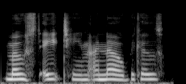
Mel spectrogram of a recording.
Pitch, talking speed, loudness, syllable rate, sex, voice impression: 225 Hz, 160 wpm, -17 LUFS, 5.2 syllables/s, female, feminine, slightly gender-neutral, slightly young, slightly adult-like, very thin, slightly tensed, slightly weak, slightly dark, slightly soft, clear, slightly halting, slightly raspy, cute, slightly intellectual, refreshing, very sincere, slightly calm, very friendly, reassuring, very unique, elegant, slightly wild, sweet, slightly lively, kind, slightly intense, slightly sharp, modest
